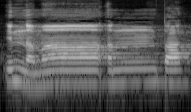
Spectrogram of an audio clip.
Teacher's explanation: انتا میں یہاں اخفا ہوگا، نون ساکن کے بعد حروف اخفا کا تا ہے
